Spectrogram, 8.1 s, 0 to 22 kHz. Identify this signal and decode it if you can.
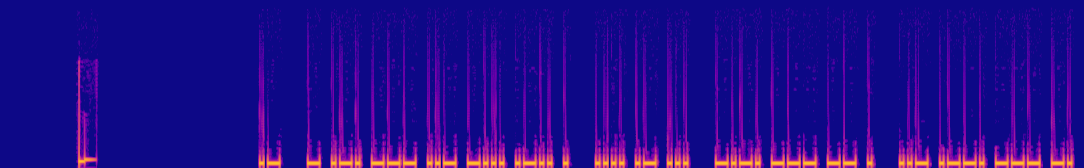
Morse code, heard as a keyed tone, about 37 wpm, 700 Hz. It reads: A TROUBLE HAS COME UPON
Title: Sentences from Top 1200 Words 40wpm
